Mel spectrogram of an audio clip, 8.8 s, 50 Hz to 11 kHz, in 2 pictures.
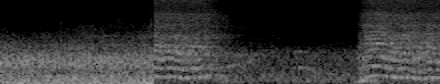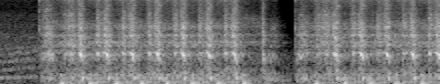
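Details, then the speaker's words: Rieju RS2 Matrix Pro 125cc four-stroke, first start attempt after sitting over 10 years, new fuel lines and fuel valve, choke on: starter spins the engine at a steady quick chuff, about four beats a second, but it never fires. "Alright guys, a quick update on the bike. After a solid month of hard work, it didn't fire up. So it's back to the diagnostic mode."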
